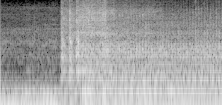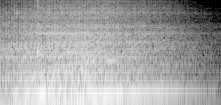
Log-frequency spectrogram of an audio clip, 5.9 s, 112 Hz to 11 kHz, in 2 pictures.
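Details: BMW 318i that previously cranked without starting: engine cranks, catches cleanly and settles into a steady, even low idle with no misses or knocks; healthy running engine.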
